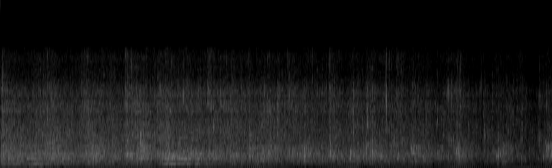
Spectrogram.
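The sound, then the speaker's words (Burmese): A church audience clapping hands in praise during a Sunday sermon: steady, continuous applause from many people at a moderate level over a low, constant hum. “အာမင်လက်ခုပ်တီးပြီးတော့ချီးမွမ်းကြရအောင်”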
